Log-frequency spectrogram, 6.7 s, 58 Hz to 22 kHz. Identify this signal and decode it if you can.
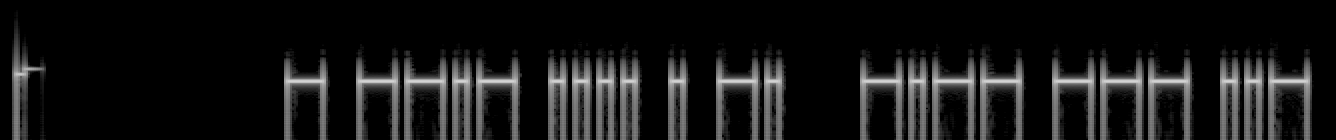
Morse code, heard as a keyed tone, about 19 wpm, 700 Hz. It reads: TQHEN YOU
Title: Sentences from Top 100 Words 20wpm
